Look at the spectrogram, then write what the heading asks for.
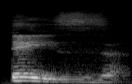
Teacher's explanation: I'm exaggerating, producing the z for far longer than I have to.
